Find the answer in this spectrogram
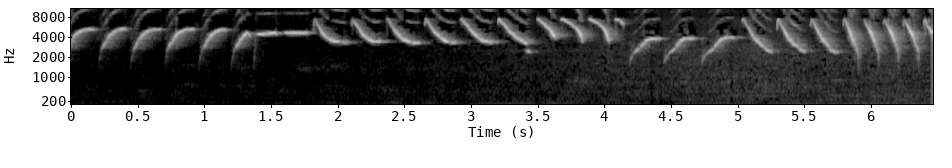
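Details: Canary, described as a Spanish timbrado, sings fast, bright rolling trills of repeated down-slurred notes, shifting pitch and pace through the phrase, over a faint low hum; finding: Belgian canary.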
